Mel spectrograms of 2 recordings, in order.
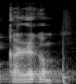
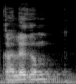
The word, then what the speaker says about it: Kazhagam: For example, when asked about the Kazhagam in Dravida Munnetra Kazhagam, North Indian parliamentarians called it Kalagam, Kajagam in the end, and they are unable to get the Ra."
